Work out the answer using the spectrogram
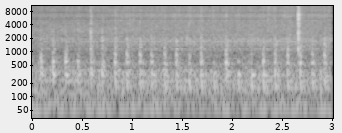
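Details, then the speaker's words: Develon DX210 excavator that won't track straight despite a new track motor last month; side switched to high-speed travel shows a quick, even churning pulse about four per second, normal; mechanic says the slow old-side motor is the problem. "working again yeah that's better that's what it should be like should be like"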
